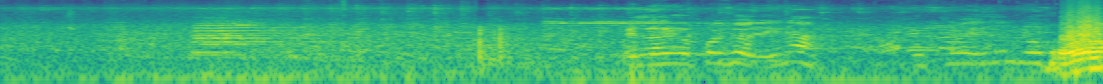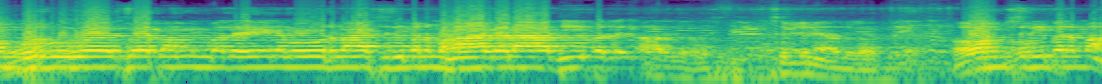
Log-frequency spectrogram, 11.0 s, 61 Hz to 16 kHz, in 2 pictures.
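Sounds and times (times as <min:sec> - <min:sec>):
horn toot: 0:00.9 - 0:01.6, 0:02.6 - 0:03.6.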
